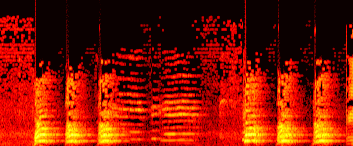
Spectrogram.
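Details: A dog barks at its hot food because it cannot cool it, giving steady series of sharp, tonal barks, three then a pause then four more, with a brief whine between and a person speaking Spanish.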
